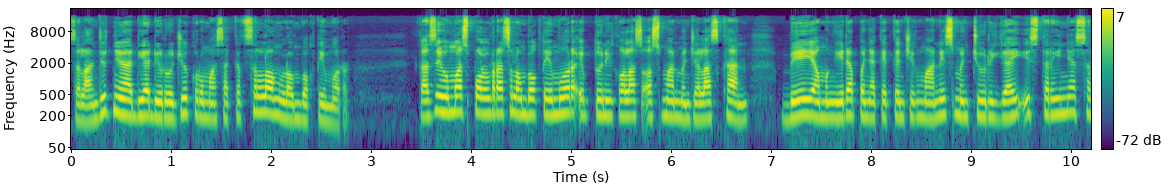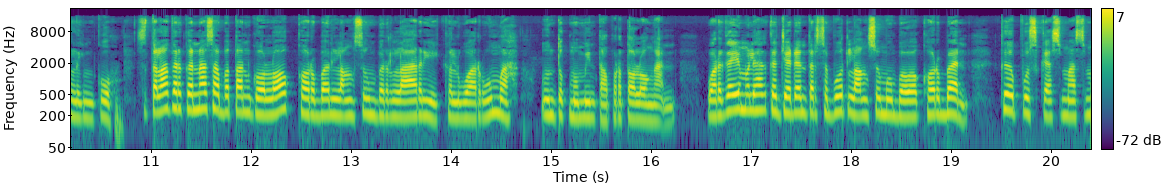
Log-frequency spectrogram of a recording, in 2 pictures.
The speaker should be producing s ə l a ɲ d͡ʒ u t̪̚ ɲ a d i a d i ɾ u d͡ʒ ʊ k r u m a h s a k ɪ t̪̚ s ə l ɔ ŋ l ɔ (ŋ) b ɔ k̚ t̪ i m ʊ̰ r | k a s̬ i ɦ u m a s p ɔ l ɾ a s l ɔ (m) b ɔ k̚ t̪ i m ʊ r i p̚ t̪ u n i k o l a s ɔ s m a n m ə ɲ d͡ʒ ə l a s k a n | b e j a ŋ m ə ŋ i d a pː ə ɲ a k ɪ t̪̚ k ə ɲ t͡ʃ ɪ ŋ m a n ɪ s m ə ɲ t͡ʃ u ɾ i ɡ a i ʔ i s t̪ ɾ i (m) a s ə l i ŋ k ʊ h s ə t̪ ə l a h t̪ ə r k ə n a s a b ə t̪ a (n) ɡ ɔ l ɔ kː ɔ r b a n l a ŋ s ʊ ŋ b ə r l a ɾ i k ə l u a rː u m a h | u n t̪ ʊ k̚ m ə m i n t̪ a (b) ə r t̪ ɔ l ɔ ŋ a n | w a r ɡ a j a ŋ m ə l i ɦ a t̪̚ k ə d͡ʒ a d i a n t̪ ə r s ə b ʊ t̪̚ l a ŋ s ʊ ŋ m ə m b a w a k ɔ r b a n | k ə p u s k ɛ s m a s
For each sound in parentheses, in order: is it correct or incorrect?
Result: incorrect, correct, incorrect, correct, incorrect

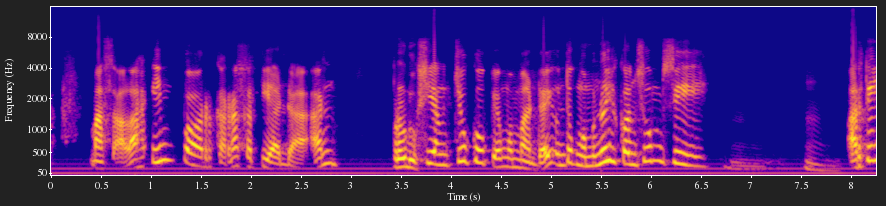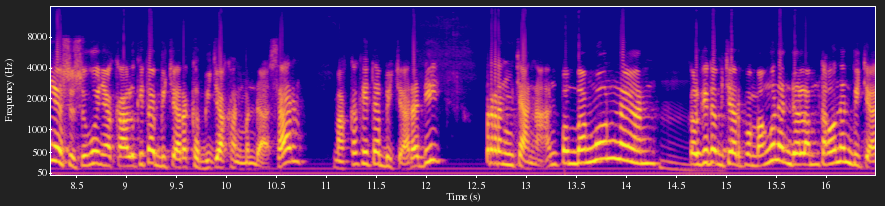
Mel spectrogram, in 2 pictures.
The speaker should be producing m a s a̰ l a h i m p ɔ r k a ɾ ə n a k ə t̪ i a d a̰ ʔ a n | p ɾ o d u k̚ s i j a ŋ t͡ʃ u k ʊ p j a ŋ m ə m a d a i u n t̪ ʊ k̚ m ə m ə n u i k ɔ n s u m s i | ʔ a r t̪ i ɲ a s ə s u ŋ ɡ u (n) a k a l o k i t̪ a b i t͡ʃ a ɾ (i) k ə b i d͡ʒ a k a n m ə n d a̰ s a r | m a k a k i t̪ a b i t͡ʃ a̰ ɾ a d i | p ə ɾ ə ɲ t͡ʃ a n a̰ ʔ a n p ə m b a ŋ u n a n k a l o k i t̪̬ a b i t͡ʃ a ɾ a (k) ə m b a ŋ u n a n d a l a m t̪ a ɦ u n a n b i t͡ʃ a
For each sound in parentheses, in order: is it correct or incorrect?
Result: incorrect, incorrect, incorrect

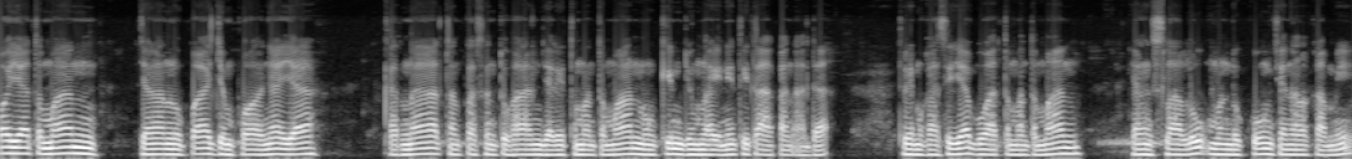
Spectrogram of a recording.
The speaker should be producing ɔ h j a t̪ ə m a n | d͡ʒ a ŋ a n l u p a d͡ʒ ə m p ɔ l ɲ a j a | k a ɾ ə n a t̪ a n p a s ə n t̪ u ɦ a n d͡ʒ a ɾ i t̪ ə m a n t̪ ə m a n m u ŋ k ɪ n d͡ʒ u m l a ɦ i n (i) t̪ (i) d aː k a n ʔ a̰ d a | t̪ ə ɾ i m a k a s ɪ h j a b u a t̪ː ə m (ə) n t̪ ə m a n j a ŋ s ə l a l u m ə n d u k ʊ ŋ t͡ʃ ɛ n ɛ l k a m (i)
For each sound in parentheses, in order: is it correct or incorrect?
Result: correct, correct, incorrect, correct

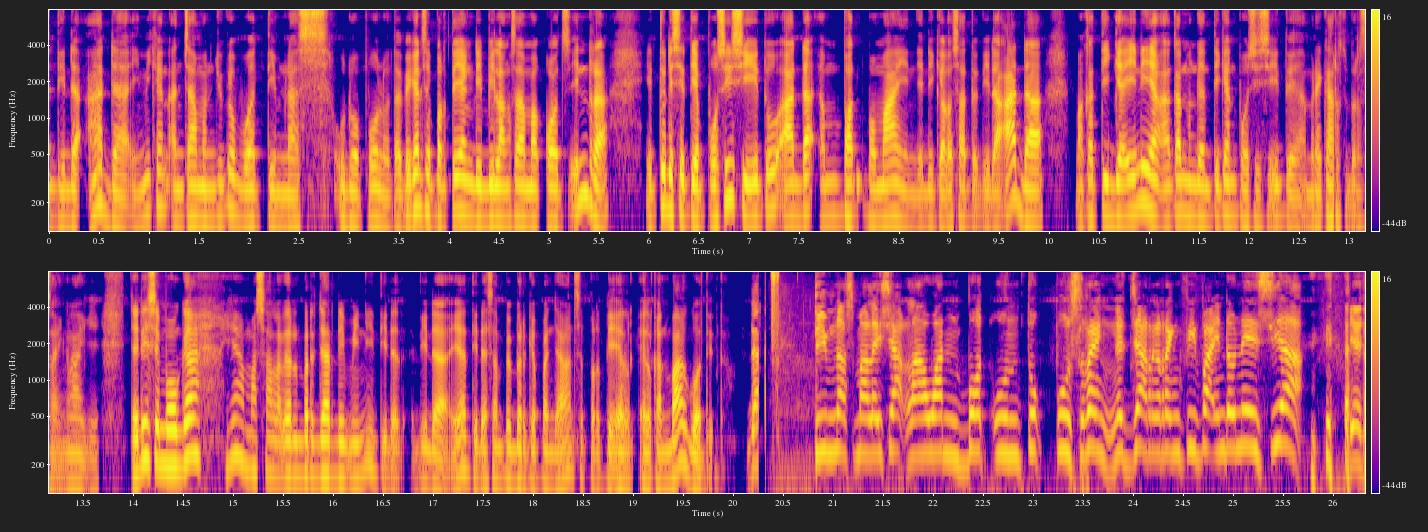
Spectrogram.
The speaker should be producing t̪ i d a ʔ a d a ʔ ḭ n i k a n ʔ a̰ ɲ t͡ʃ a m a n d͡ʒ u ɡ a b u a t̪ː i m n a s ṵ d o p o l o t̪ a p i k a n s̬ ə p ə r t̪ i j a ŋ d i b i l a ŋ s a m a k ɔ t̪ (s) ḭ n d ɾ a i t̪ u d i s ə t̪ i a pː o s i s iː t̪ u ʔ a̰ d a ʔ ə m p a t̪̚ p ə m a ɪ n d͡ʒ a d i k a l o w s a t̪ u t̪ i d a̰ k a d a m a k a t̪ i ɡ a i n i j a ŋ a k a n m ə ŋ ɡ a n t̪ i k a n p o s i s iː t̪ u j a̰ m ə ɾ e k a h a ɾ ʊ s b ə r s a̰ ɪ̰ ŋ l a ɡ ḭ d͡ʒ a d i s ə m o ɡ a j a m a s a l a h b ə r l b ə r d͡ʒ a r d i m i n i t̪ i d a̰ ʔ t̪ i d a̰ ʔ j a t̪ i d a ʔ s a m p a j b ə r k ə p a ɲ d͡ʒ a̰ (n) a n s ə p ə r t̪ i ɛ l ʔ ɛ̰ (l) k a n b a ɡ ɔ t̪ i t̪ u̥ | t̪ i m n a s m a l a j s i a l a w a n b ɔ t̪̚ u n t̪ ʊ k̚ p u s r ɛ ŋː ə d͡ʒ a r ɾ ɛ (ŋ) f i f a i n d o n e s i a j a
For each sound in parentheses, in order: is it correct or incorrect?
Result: correct, incorrect, correct, correct

